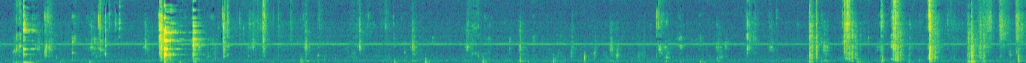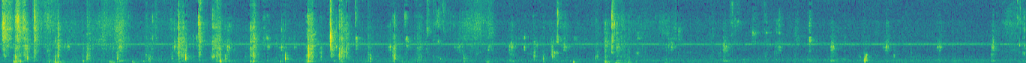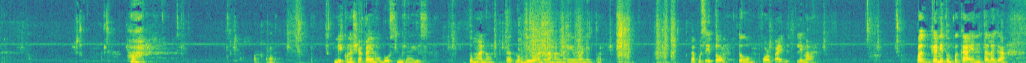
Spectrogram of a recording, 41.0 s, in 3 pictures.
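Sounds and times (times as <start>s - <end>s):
chewing pizza crust: 0.2s - 36.6s, 37.6s - 39.6s.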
